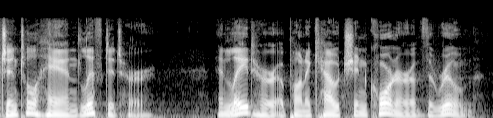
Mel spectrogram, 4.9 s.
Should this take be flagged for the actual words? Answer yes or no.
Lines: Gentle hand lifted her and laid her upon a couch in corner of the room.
no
